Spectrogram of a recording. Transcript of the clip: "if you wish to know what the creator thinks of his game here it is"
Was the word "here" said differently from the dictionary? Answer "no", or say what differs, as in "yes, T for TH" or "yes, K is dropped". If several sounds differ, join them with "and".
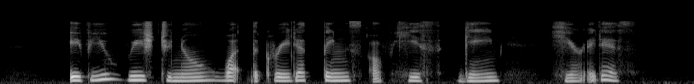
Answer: no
